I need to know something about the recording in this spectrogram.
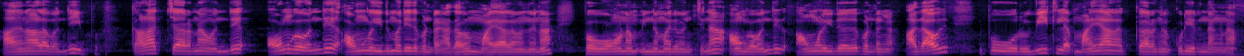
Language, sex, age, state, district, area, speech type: Tamil, male, 18-30, Tamil Nadu, Coimbatore, urban, spontaneous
